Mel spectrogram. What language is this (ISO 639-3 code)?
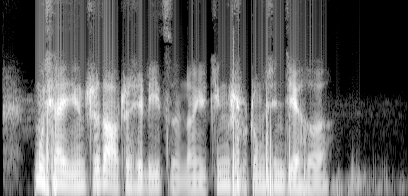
zho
